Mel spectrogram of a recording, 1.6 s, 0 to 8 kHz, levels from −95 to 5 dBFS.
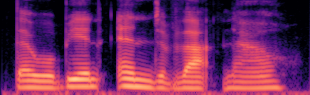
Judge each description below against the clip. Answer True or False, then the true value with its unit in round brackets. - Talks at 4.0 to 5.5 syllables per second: False (7.1 syllables/s)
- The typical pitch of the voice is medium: True (160 Hz)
